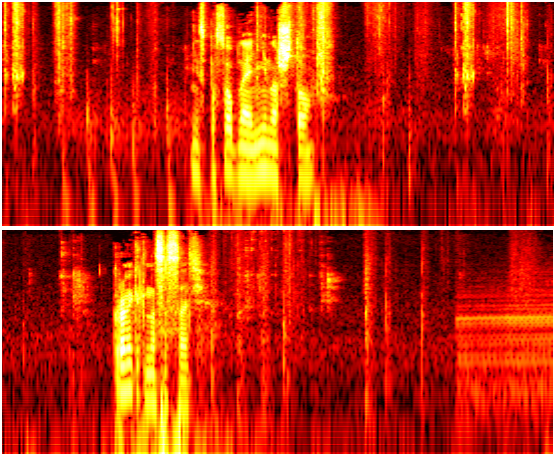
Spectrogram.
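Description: Footsteps crunch quickly on gravel.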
